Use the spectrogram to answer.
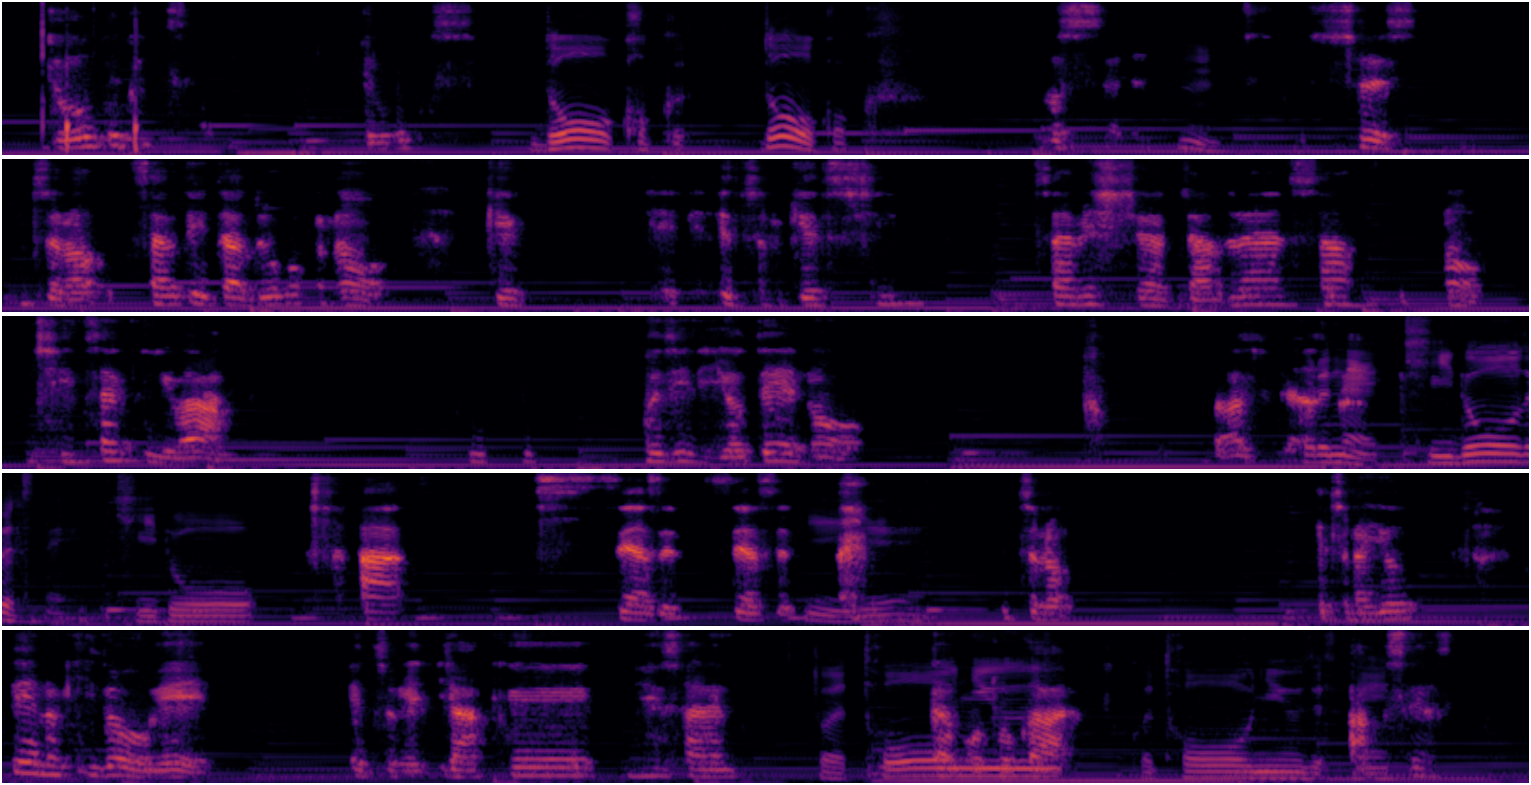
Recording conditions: poor sound quality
